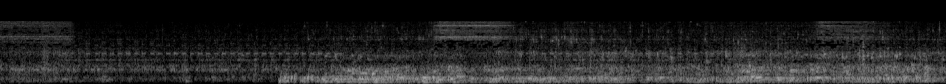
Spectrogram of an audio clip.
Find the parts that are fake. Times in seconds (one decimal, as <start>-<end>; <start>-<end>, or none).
none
